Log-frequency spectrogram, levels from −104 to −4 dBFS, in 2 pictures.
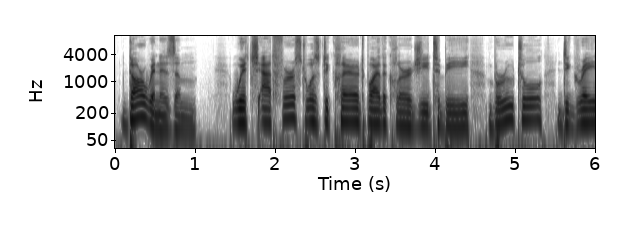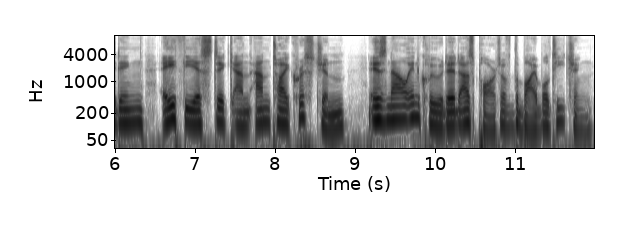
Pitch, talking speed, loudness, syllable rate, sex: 110 Hz, 130 wpm, -21 LUFS, 4.0 syllables/s, male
